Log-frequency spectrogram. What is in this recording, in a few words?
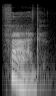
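"fag", British English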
